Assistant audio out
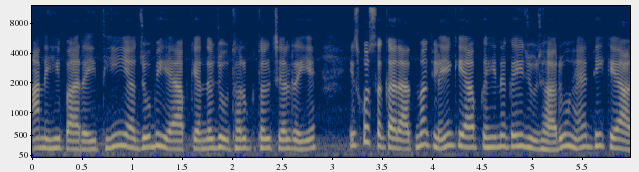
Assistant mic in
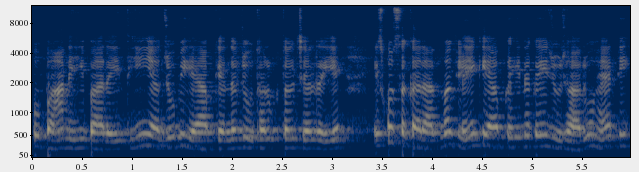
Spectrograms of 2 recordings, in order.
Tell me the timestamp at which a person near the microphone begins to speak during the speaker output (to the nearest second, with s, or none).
none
